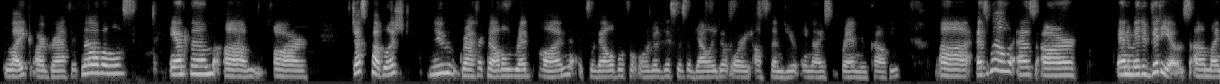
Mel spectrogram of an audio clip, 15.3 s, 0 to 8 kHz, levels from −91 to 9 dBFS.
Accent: American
